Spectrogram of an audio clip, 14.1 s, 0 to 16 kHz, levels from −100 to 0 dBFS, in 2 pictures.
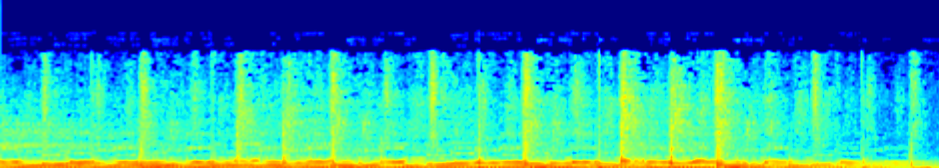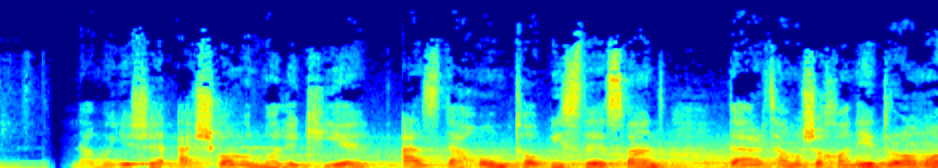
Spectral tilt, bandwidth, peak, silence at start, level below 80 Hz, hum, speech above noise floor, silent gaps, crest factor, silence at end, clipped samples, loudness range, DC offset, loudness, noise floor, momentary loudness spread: -5.5 dB/octave; 12.5 kHz; -4 dBFS; 0 s; -32 dBFS; none; 25 dB; none; 18 dB; 0 s; under 0.1%; 6 LU; under 0.1%; -22 LUFS; -44 dBFS; 10 LU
